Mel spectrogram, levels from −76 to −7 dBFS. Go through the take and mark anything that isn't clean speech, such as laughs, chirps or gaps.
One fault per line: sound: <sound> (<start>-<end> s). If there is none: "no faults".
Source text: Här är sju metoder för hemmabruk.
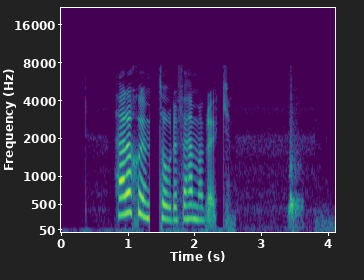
sound: dropout (1.3-1.5 s)
sound: whoosh (3.4-3.7 s)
